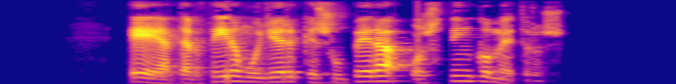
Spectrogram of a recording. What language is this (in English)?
Galician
